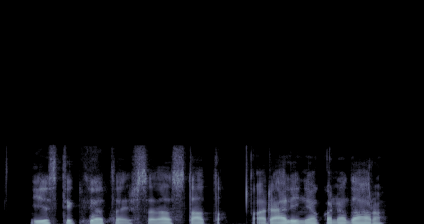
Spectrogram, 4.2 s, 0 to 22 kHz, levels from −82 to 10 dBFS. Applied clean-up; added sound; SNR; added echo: neural mask model Resemble Enhance denoiser.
